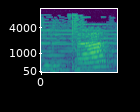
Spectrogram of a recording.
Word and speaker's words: Litha: Some pronounce it as Lita, and it's spelled Litha.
